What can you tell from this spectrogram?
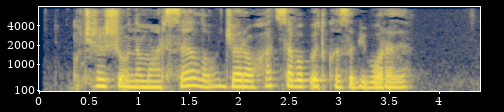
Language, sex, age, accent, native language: Uzbek, female, 19-29, Buxoro, Uzbek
